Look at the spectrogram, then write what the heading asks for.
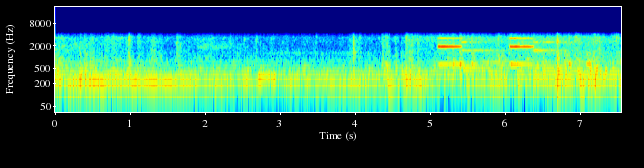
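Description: Keikyu New 1000 series train running, heard from inside the car: a steady low hum with a few sharp clicks of the wheels over rail joints. About five seconds in, a level-crossing warning bell starts ringing in short electronic two-tone strokes, high and low alternating, several times.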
